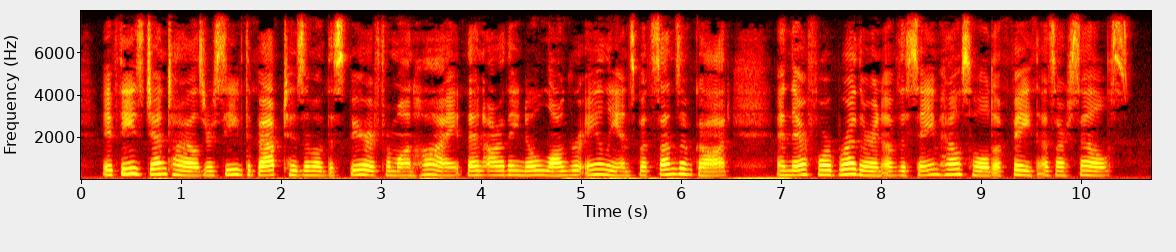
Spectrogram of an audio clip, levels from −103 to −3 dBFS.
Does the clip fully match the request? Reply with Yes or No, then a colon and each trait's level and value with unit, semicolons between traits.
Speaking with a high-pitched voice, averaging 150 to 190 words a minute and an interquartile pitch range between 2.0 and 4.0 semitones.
Yes: high, 215 Hz; average, 185 wpm; narrow, 2.5 semitones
